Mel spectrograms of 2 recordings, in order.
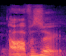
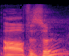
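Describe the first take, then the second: First: It is said as a plain, neutral greeting. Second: It is said as a warm, welcoming greeting.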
